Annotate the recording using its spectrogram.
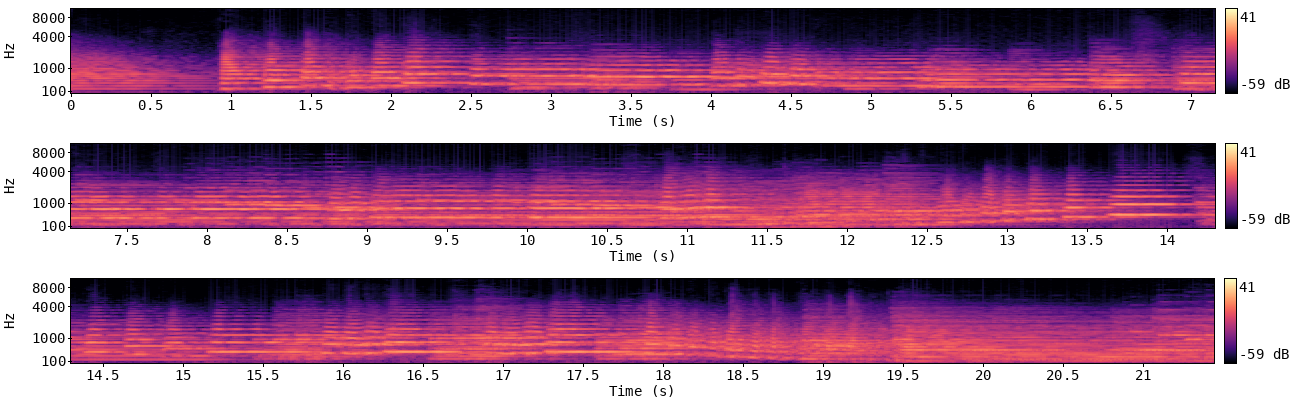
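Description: Trombone playing a lyrical solo line of sustained, connected notes in a live classical performance with piano accompaniment, pausing briefly for breath about a second in.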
